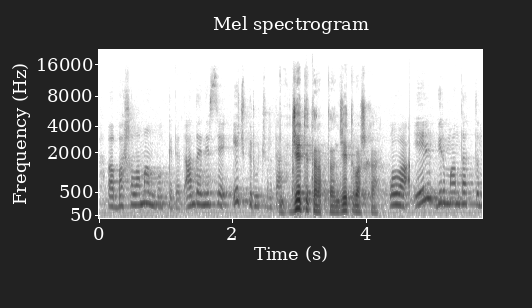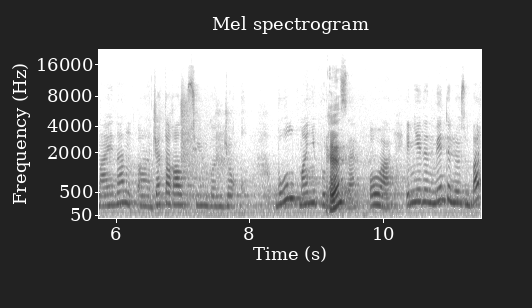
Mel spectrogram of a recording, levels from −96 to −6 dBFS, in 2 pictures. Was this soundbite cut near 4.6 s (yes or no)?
yes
